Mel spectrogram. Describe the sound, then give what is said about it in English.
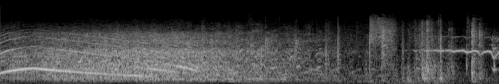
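A horse gives a loud, descending whinny near the start, followed by scattered sharp clattering of hooves on hard ground over a steady background hum; a carriage drawn by eight horses. “I mean, the one time I finally get a carriage and 8 horses to drive me somewhere,”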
